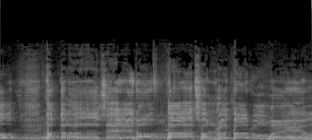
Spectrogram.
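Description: A group of men singing a traditional whaling ballad unaccompanied, in harmony.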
